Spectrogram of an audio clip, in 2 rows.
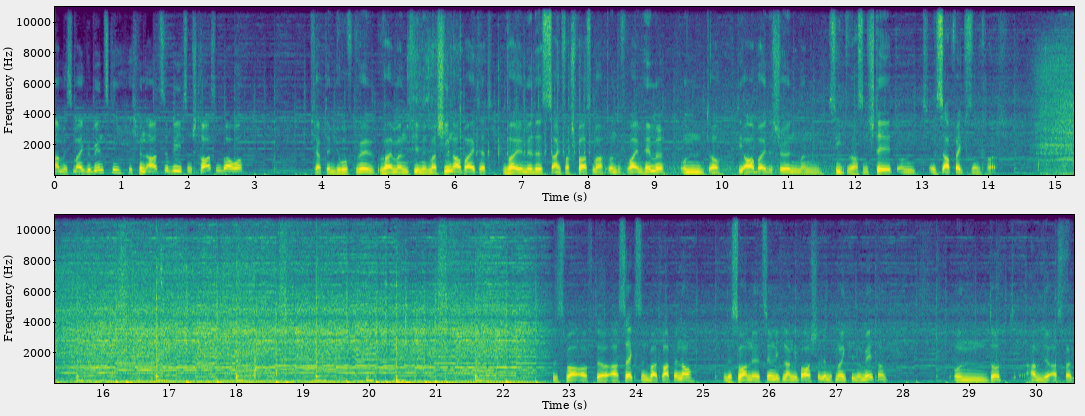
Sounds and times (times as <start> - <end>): Speech: 0.0 - 2.8, 3.8 - 14.2, 22.8 - 27.8, 28.7 - 30.5
Music: 0.0 - 30.5.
